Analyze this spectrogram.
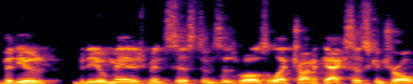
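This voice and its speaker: A man speaks at a very fast pace. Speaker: security business developer. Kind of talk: sales presentation. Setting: video call.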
